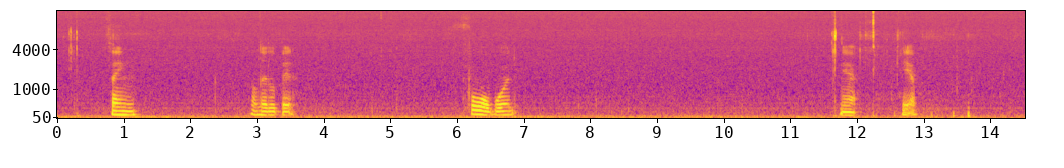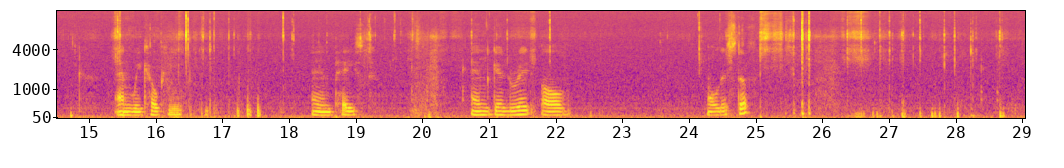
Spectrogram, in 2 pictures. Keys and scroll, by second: 16.5 Up, 21.1 b, 25.2 Delete, 25.4 Return, 27.0 alt+a, 28.6 shift+z.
